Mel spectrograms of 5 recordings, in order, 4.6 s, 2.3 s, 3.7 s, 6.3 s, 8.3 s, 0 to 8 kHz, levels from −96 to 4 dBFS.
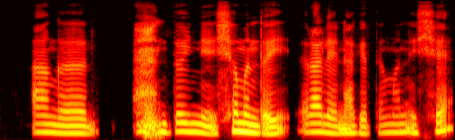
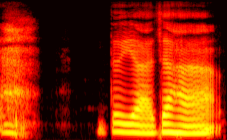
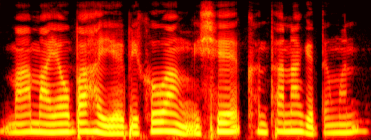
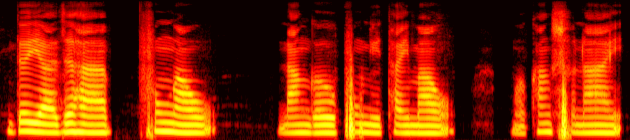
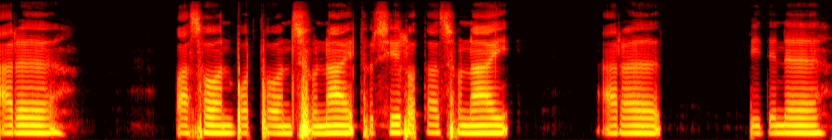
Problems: low volume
